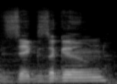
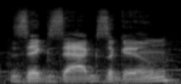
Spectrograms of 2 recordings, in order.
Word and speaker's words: Zigzagoon: My most memorable mispronunciation was calling Zigzagoon Zigzag Zagoon. I just added in extra letters there.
